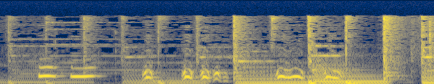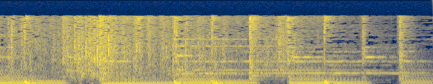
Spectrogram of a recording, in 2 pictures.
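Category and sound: bird, owl hooting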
